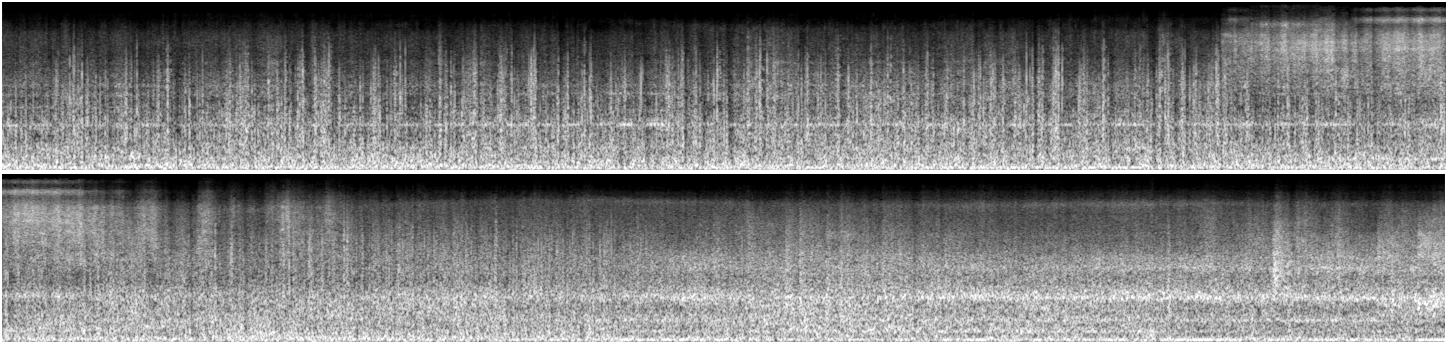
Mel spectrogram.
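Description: A passenger train running along the track, heard from an open door: a steady rumble of wheels on rails under heavy wind buffeting on the microphone, with a thin steady whine. The hiss grows brighter for a few seconds around the middle.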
